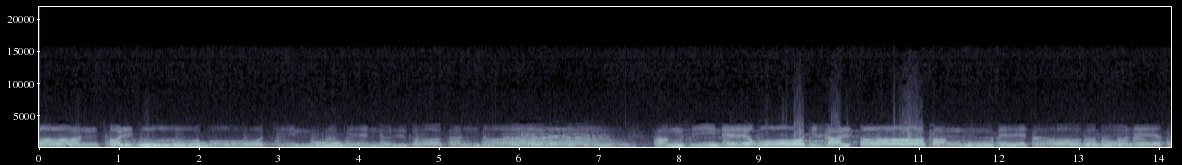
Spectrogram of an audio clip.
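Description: A male singer with a strong, wavering vibrato over band accompaniment, in an early-1960s Korean popular song (trot) played from an old record.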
